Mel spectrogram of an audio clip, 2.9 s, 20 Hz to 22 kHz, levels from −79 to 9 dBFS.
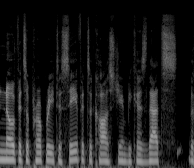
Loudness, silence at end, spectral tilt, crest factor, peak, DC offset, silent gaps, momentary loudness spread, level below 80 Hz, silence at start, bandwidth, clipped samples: -30 LUFS; 0 s; -5 dB/octave; 18 dB; -12 dBFS; under 0.1%; none; 7 LU; -52 dBFS; 0 s; 16.5 kHz; under 0.1%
